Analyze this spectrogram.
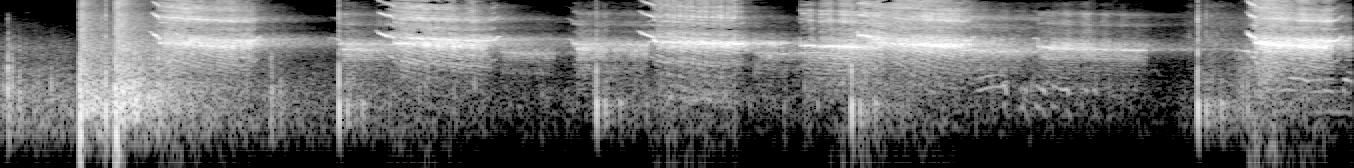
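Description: Firework rockets whistle and shriek as they rise.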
